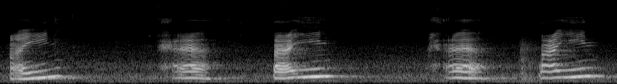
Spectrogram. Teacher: आइन की आवाज़ हलक से निकलेगी, हलक के दरमियानी हिस्से से आवाज़ आएगी, जो हलक का सेंटर है। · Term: वस्त हलक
